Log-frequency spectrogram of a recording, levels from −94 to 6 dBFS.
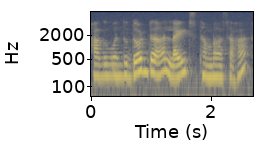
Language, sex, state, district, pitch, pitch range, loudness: Kannada, female, Karnataka, Bangalore, 190 Hz, 180-235 Hz, -16 LUFS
